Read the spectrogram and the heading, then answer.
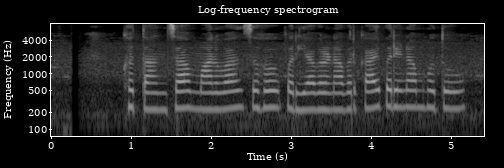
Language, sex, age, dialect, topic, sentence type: Marathi, female, 18-24, Standard Marathi, agriculture, question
